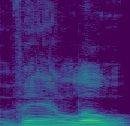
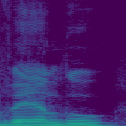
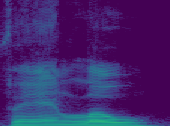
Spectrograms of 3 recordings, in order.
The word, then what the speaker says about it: Vanloo: Uh Vanlow. Oh my goodness. People call her Vanloo. I was watching the Olympics. They say in her home country that name is pronounced Vanlow.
